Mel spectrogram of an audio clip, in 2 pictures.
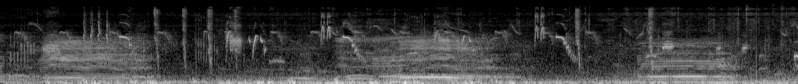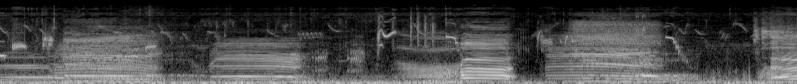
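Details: Tame village cattle moving as a herd along a country road in the morning toward a field to find food. Repeated overlapping moos from several animals, roughly one every second or two, with faint bird chirps and low rumbling.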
